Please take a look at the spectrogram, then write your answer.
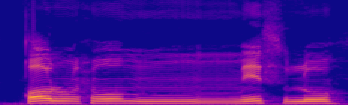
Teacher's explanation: تنوین کے بعد میم مشدد ہے، ادغام کریں گے، غنہ کریں گے · قاف اور را کو موٹا کرنا ہے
